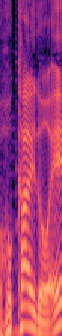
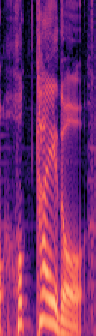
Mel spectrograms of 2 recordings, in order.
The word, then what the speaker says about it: 北海道: この北海道の発音, the pronunciation of Hokkaido, could you do it a few times for us? It's a little bit different. Because in English, we just say Hokkaido. – Oh. – But in Japanese, 日本語の発音はちょっと違いますね。 – Okay. 北海道。北海道。 – So, we have the double consonant on that K, the Hokkaido.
